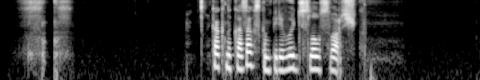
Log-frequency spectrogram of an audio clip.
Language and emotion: Russian, neutral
